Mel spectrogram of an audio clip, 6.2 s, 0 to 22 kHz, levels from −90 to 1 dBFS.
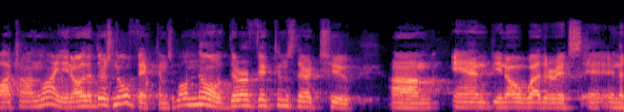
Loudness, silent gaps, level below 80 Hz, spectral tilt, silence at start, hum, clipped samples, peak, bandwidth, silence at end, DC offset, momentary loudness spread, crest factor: -22 LUFS; none; -60 dBFS; -4.5 dB/octave; 0 s; none; under 0.1%; -4 dBFS; 12 kHz; 0 s; under 0.1%; 6 LU; 18 dB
